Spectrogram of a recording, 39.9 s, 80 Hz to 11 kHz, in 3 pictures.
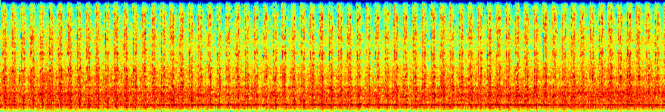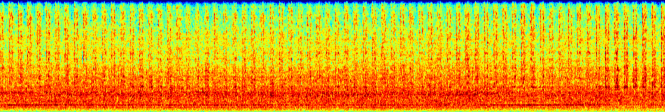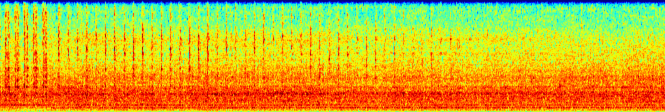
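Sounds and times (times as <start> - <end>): milling cutter clatter: 0.0 - 37.0
milling machine hum: 0.0 - 39.9.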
